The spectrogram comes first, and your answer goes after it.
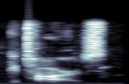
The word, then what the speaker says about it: guitars: right here is guitars so we put the accent at the end of the word guitars guitars good one more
